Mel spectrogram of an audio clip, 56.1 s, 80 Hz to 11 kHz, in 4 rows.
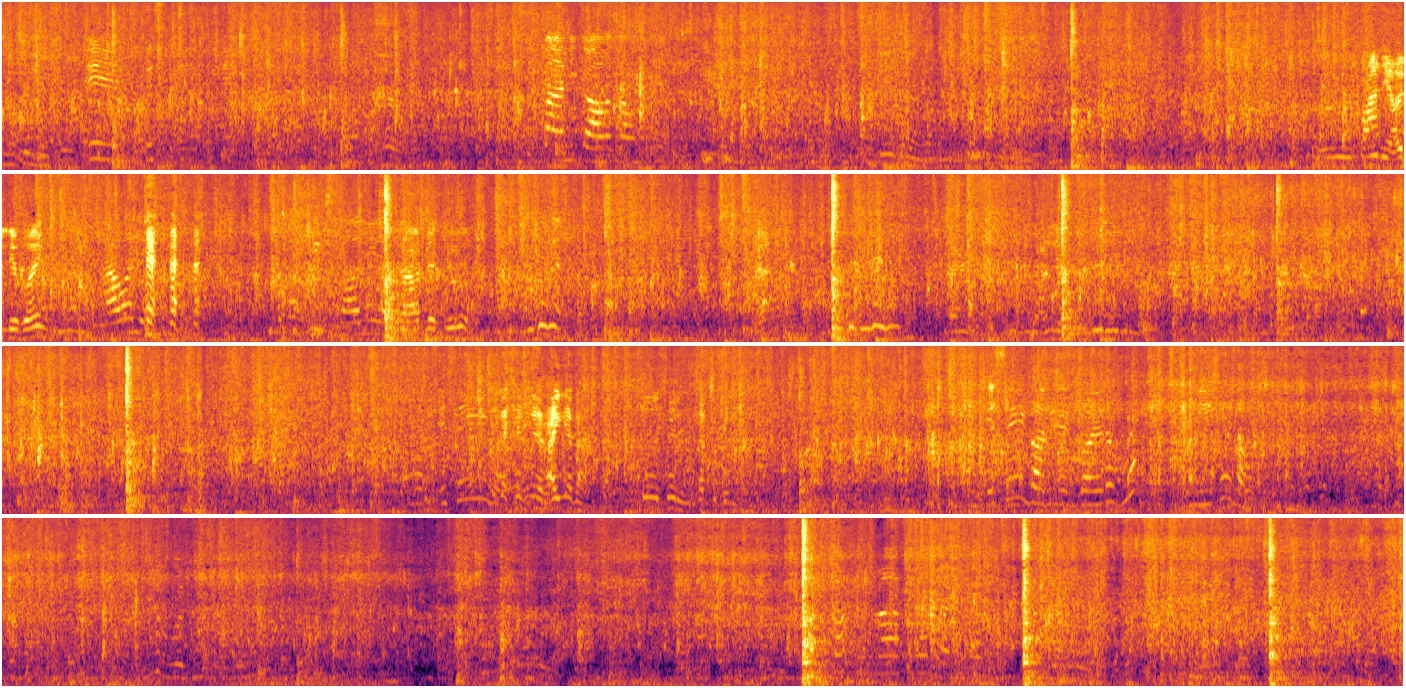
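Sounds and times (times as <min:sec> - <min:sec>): water lapping against a boat: 0:00.0 - 0:56.0
sharp knocks: 0:50.0 - 0:50.6.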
